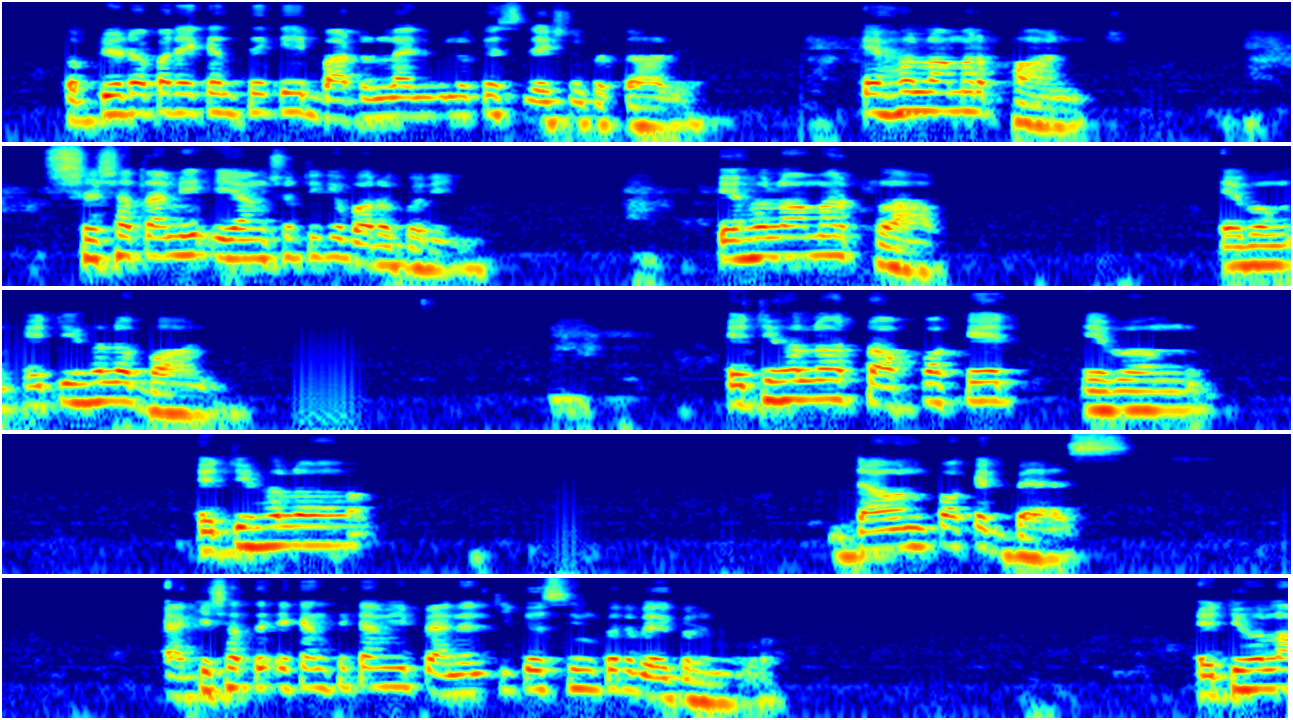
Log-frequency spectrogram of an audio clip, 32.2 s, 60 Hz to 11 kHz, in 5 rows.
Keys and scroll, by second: 7.0 Return.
